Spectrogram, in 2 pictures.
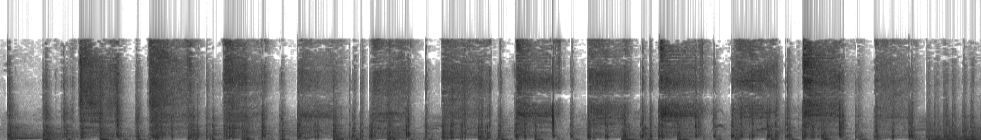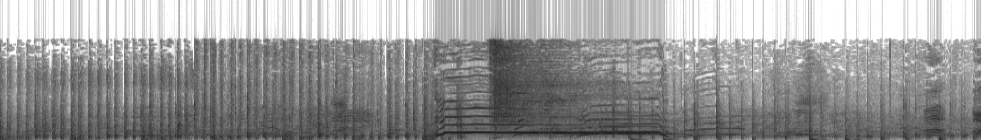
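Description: High school drum line playing a fast, dense cadence of snare and rim clicks with bass drum hits. About three-quarters of the way through, a loud held high note of about two seconds rises over the drums, followed by shorter rising-and-falling calls.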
